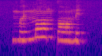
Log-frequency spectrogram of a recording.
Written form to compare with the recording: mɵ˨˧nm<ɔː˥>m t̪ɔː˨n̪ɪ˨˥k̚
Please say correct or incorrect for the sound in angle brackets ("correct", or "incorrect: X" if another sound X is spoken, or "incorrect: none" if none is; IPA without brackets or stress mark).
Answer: correct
